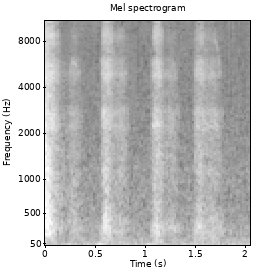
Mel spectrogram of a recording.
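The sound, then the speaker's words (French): A quick series of short, sharp, jerky inhales through the nose, about five in a steady rhythm roughly half a second apart, fairly quiet, with no talking, demonstrating very brief nasal inhalation. “oui, si vous avez une respiration très saccadée. C'est-à-dire que le temps d'inspire avec les narines sera très très bref.”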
